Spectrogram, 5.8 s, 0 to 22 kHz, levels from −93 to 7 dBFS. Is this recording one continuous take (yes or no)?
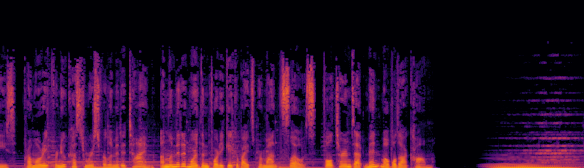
no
